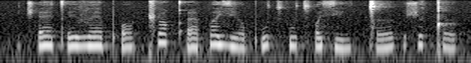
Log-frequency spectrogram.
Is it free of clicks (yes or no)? no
